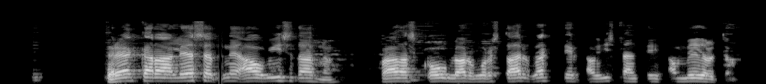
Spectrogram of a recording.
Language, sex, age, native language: Icelandic, male, 50-59, Icelandic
